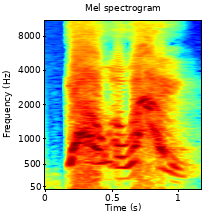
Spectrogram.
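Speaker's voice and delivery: very high, very loud, shrill, strident chest-voice shout. Showing an audience how voice quality changes, the speaker shouts: shrill chest-voice shout. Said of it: "I'm going to use my chest voice".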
